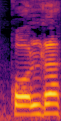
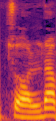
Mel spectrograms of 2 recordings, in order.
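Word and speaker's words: cholera: सीएच से शुरू होता है। लेकिन आप लोग इसको चोलरा मत पढ़िएगा। क्या है? कोलरा होता है। ठीक है? सी क्या होता है? एच क्या होता है? साइलेंट होता है।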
